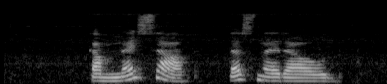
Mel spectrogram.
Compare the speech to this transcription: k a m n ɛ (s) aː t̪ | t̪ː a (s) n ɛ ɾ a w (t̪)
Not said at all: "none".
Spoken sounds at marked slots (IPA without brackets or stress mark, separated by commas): s, s, d̪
